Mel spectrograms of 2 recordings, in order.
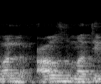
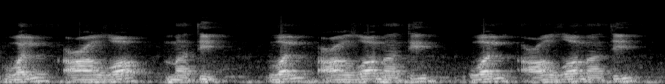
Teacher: عین کو ضا کے ساتھ ملا کر پڑھ لیتے ہیں۔ اس طرح پڑھنا جو ہے یہ غلط ہے۔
